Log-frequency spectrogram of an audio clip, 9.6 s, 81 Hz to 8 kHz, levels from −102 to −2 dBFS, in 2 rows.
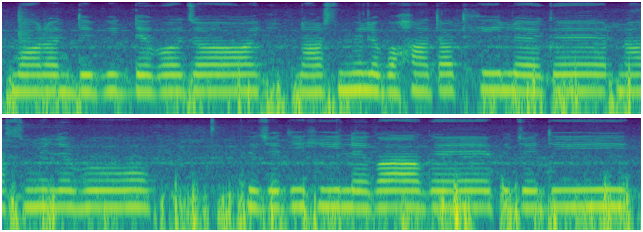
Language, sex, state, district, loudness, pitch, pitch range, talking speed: Chakma, female, Tripura, Dhalai, -20 LUFS, 200 Hz, 200-205 Hz, 100 wpm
